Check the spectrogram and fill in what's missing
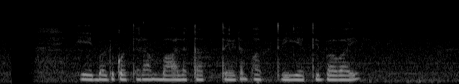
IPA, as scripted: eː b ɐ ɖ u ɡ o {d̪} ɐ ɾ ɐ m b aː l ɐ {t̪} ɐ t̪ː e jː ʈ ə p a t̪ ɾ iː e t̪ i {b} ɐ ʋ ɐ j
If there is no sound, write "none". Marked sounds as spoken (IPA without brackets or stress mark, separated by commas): t̪, t̪, b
